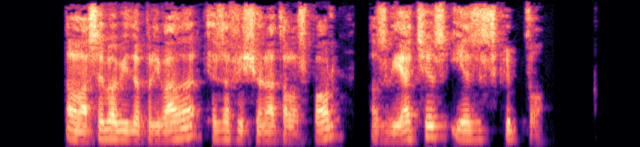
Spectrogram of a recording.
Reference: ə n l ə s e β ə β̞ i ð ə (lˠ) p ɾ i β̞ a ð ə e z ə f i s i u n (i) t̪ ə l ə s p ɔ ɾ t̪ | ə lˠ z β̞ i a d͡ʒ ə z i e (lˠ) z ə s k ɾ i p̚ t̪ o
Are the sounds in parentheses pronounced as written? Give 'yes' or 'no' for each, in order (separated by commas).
no, no, no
